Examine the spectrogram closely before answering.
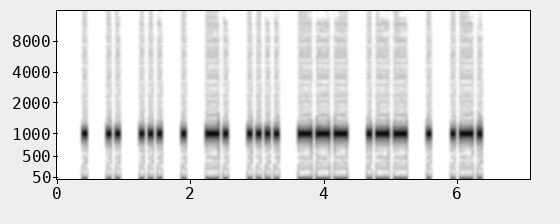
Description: Morse code, heard as a keyed tone, about 18 wpm, spaced as for 15 wpm, 1000 Hz. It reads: EISENHOWER
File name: qotdfiles / 15wpm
